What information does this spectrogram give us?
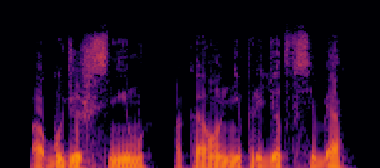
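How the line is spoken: Stern. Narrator (Russian): строго сказал

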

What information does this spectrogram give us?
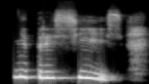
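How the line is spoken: Giggling. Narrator (Russian): хихикнула я

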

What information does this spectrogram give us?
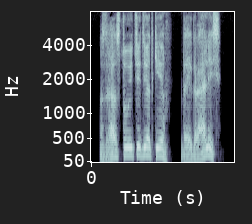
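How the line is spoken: Stern guard's question. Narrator (Russian): строго спросил стражник

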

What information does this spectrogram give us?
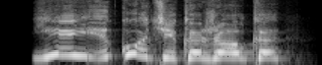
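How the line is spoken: Loud. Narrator (Russian): так же громко сказала мадам Тиффани

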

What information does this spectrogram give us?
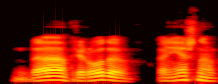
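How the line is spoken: Muttering. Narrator (Russian): пробормотал Авдей

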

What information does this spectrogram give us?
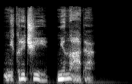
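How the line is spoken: Soft whisper. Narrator (Russian): тихо прошептал

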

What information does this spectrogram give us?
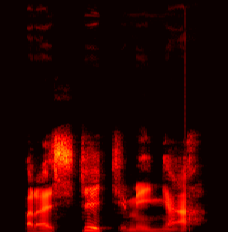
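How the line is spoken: Cold. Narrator (Russian): холодно сказал Вулф

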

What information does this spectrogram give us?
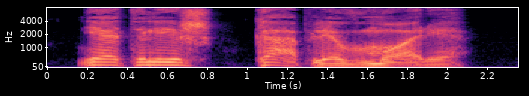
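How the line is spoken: Sighing. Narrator (Russian): вздыхала Ори

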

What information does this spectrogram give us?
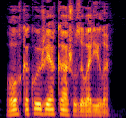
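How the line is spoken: Sighing. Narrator (Russian): вздохнула

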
